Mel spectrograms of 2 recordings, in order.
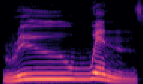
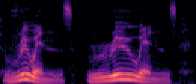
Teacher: we connect the sounds with a W ru wins so you end up with Rue and then wins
